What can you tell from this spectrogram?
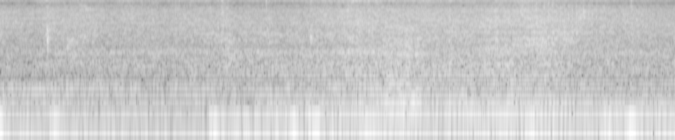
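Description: Street traffic: a vehicle engine running with a low, steady drone, and a short tone that rises and falls about four seconds in.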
